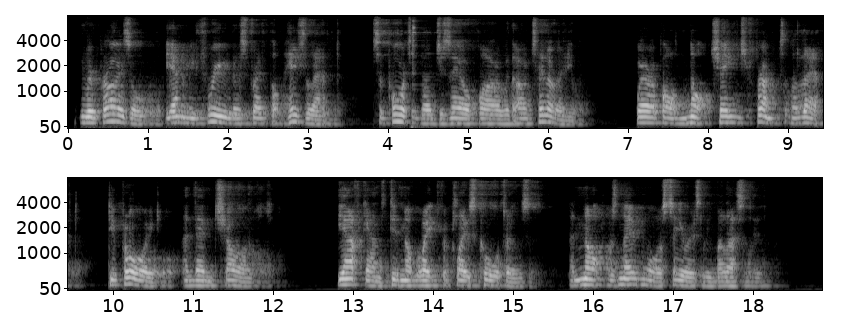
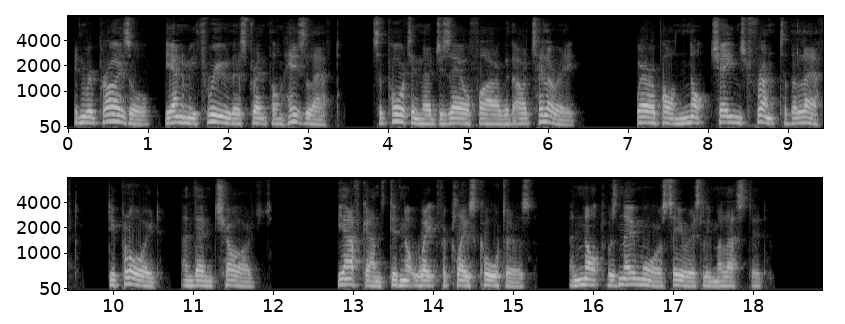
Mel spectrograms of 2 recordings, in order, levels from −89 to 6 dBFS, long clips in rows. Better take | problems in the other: second | noise reduction (neural mask model DeepFilterNet 3)

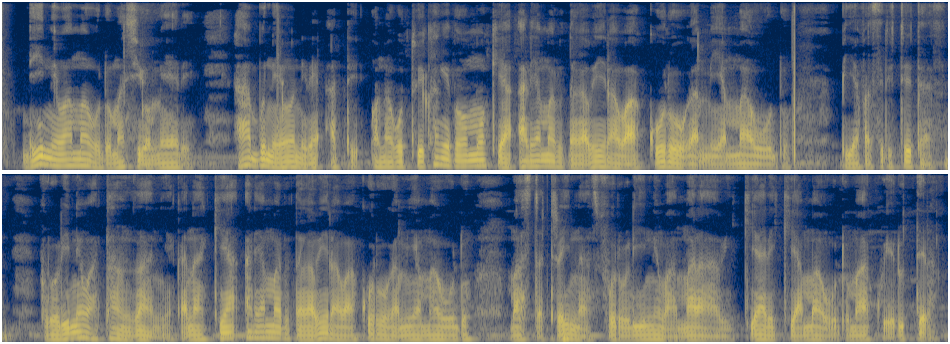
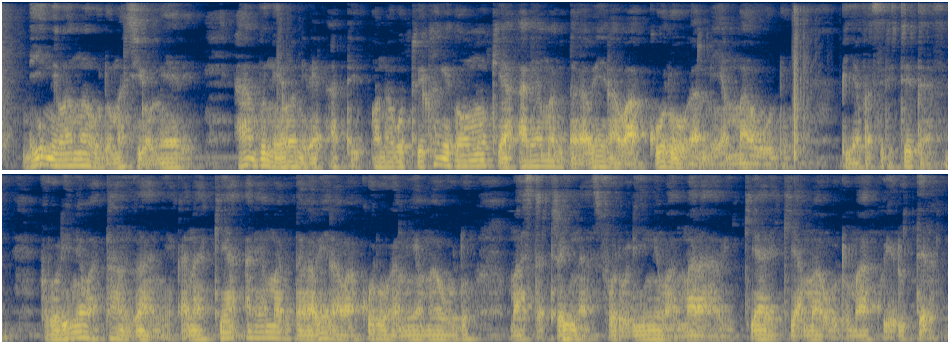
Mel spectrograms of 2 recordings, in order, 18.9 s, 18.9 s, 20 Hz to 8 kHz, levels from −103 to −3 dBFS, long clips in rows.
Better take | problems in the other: first | room echo; dies away in 0.6 s

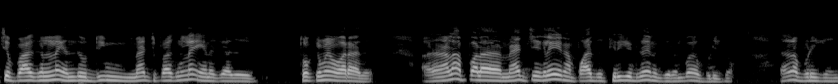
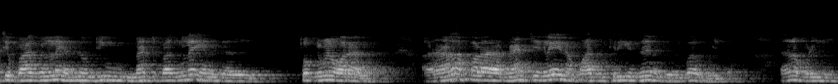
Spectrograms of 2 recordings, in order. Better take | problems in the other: first | room echo; dies away in 0.8 s

